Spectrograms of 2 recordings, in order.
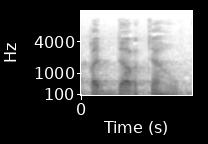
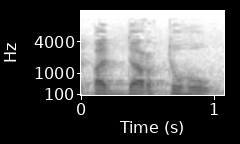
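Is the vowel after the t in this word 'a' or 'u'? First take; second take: a; u. First: The t carries the vowel a. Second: The t carries the vowel u. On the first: The speaker refers to what the listener did. "وإذا فسرت بإذا" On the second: The speaker refers to what they themselves did. "إذا فسرت بأي تضم التاء"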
